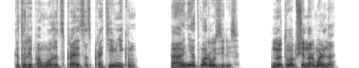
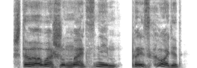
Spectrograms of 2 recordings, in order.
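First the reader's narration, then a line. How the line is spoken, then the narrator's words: Old man yelling. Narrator (Russian): орал старый майор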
